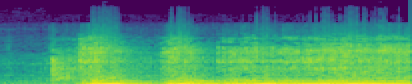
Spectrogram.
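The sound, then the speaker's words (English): A heavy truck engine starts on the key, roars to life and revs, its low rumbling drone rising and wavering steadily as Professor Tobin from the London Zoo drives the truck away with the animals; loud, with no voices. “Hey, where is he going with the truck?”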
